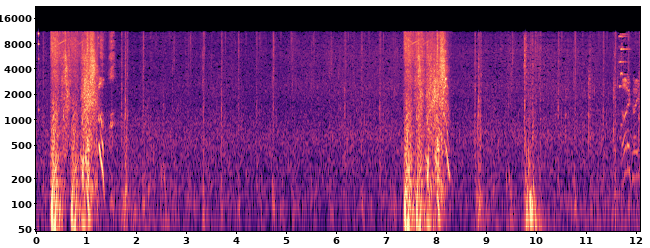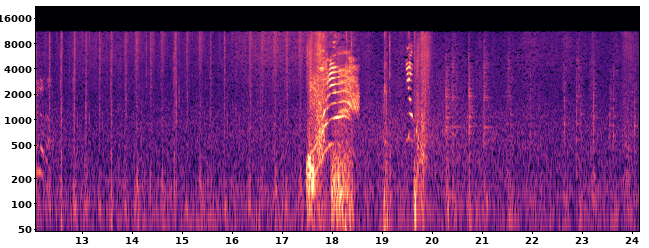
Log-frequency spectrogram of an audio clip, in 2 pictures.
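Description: Quick footsteps patter on stone paving.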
